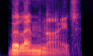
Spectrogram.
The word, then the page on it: belemnite: British English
